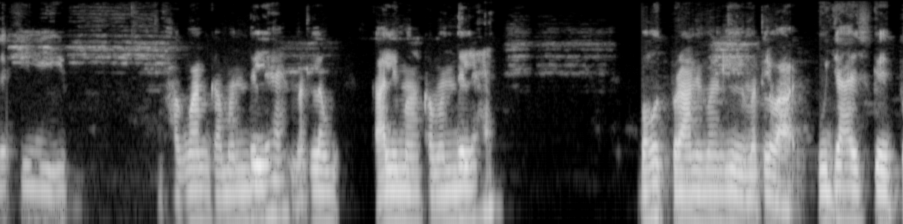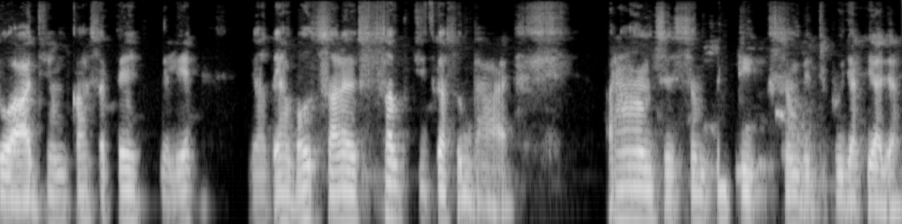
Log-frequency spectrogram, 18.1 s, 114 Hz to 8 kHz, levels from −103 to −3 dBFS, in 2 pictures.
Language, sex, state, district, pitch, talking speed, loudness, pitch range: Hindi, male, Bihar, Samastipur, 105 Hz, 155 wpm, -23 LUFS, 100-115 Hz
